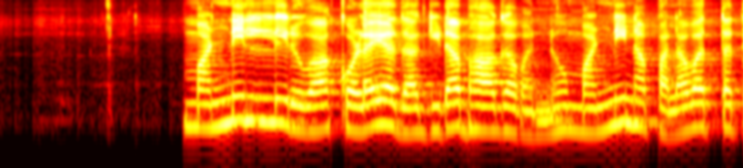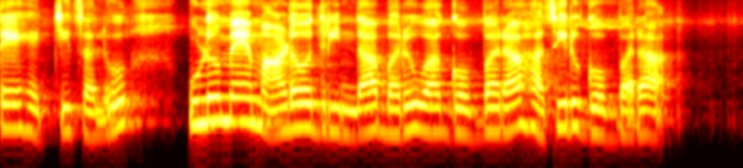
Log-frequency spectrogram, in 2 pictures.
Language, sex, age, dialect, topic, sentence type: Kannada, female, 41-45, Mysore Kannada, agriculture, statement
